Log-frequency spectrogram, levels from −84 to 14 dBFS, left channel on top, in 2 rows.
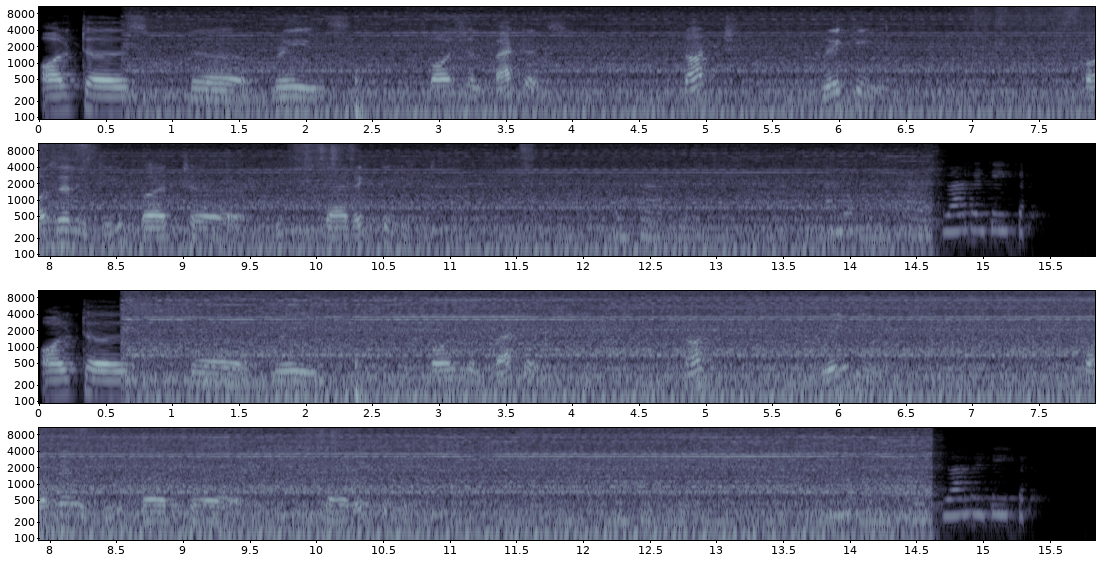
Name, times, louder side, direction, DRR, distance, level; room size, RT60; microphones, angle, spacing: voice 1, 0.0-2.3 2.9-4.0 4.8-5.3 5.6-6.4 7.8-10.9, left 2 dB, 40° left, 1.3 m, -32 dB
sound 1, 0.6-14.6, right 7 dB, 80° right, 0.7 m, -32 dB
sound 2, 1.4-7.9, right 2 dB, 55° right, 1.0 m, -50 dB
sound 3, 6.8-8.4 9.8-10.3 11.5-11.7, equal, 5° left, 0.9 m, -42 dB
voice 2, 12.2-12.9 13.8-15.3, equal, 85° left, 1.4 m, -42 dB
13.0 x 7.5 x 3.4 m
head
